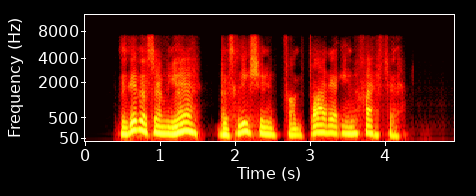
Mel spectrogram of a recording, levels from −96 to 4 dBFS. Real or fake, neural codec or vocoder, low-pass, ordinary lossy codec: fake; codec, 16 kHz, 1 kbps, FreqCodec, smaller model; 7.2 kHz; none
